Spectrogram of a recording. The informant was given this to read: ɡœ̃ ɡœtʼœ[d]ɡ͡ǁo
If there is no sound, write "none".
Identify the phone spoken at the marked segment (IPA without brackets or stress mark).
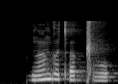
ɡ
